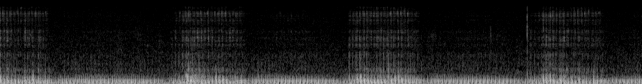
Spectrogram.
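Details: British Shorthair mother cat Polina, indoors with her three 3-day-old newborn kittens, purring: a steady low rumble that swells louder about every 1.7 seconds with each breath cycle.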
